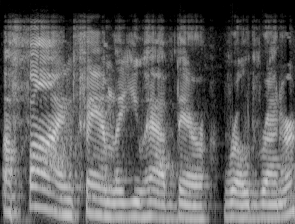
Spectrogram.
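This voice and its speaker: Using a put-on character voice, a woman speaks with a very deep, low pitch. Her pace is fairly slow. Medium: read story. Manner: sleepy.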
